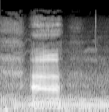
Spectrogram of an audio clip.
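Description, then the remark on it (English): A motorbike roars past in a short, loud burst of buzzing engine noise with a bright harmonic whine, lasting well under a second over a low, steady background rumble. “Excuse me, there's a motorbike.”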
